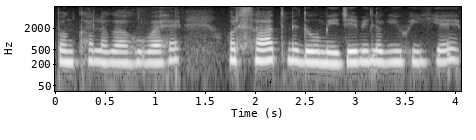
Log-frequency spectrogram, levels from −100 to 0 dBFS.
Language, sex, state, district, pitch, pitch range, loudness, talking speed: Hindi, female, Himachal Pradesh, Shimla, 230 Hz, 225-250 Hz, -14 LUFS, 190 wpm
